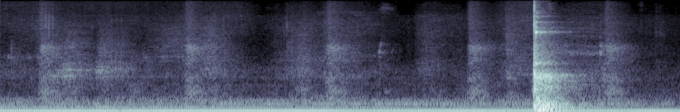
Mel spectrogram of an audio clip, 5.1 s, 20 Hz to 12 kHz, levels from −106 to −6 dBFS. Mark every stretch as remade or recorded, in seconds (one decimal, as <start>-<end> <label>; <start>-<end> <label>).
0.0-5.1 recorded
